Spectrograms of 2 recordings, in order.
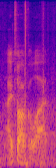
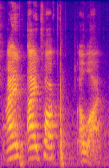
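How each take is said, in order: First: Whispered "I talk a lot" under the breath; whispered aside. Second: Said in the usual way. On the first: Real, not acted. To her viewers, a whispered confession that she talks a lot.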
